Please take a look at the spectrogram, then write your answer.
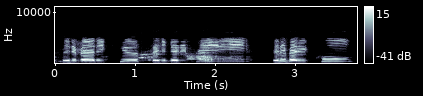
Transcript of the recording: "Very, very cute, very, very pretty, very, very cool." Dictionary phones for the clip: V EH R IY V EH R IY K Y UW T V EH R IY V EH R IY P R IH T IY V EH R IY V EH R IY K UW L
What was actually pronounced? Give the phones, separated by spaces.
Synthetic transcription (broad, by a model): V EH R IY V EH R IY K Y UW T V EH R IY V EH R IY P AA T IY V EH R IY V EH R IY K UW L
